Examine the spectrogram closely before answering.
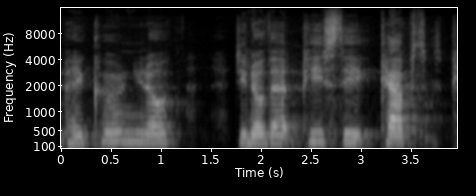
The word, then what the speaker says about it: PCUN: PCUN, pronounced PCUN, is a advocacy group in Oregon.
